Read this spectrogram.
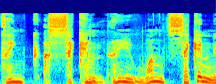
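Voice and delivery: slow and deliberate. Shown as a demonstration. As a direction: weigh each word slowly. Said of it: "percolated my psyche".

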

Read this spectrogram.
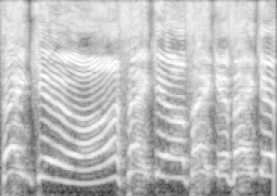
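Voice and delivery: very slow, high, shouted announcer voice; milk each word like a ring announcer. Acted. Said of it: "in his very best announcer voice".

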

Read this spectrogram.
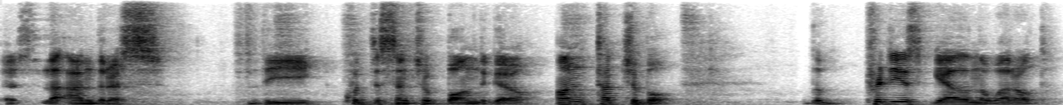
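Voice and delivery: Scottish accent imitation; amateur Scottish film-character impression; Sick Boy. Shown as a demonstration. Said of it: "Can I just do my Sick Boy imitation?".

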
